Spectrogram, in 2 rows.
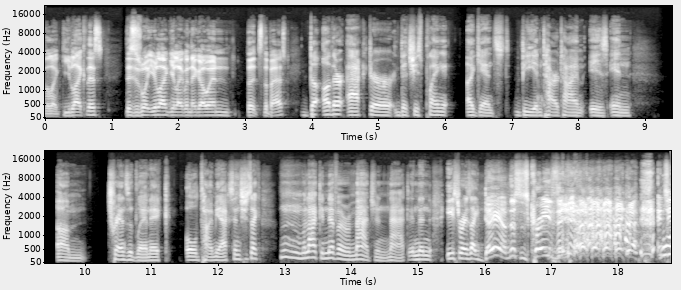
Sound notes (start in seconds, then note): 12.9 dreamily; 17.0 both laughing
